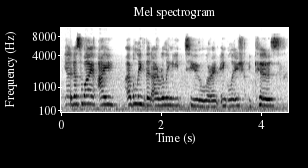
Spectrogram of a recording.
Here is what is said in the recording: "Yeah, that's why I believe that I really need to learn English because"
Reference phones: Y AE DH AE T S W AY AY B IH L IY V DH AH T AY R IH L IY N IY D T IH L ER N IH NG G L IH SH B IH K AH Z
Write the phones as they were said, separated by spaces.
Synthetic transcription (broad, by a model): Y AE DH AE T S W AY AY B IH L IY V DH AH T AY R IH L IY N IY D T IH L ER N IH NG G L IH SH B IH K AH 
